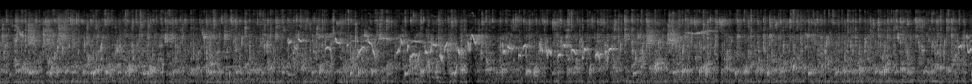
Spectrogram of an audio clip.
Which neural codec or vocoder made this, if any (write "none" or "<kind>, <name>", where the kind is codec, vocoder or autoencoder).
vocoder, BigVGAN v2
